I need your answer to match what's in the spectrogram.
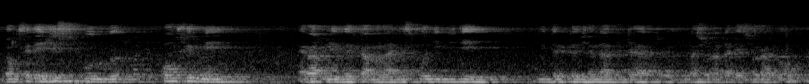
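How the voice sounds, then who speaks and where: A man giving a formal thank-you speech at an exhibition opening, halting with many fillers and restarts. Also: medium pitch, a little mellow. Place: large hall at an art gallery. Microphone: far camera. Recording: echoey hall from far off, dull, noisy.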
